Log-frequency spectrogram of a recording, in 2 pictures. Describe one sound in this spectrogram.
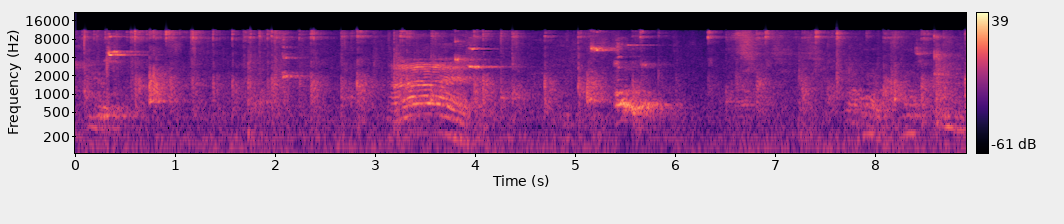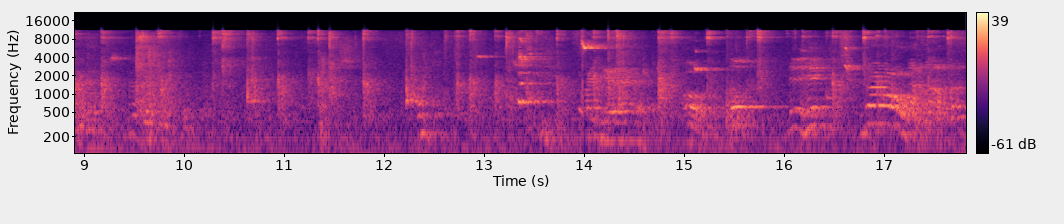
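Men call out and talk across the room.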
